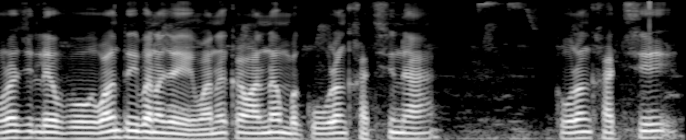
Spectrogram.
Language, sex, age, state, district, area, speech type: Bodo, male, 45-60, Assam, Kokrajhar, rural, spontaneous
